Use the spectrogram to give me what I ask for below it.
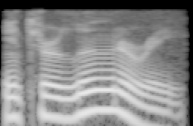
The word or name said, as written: interlunary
